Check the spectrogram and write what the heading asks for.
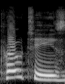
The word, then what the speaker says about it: protease: It looks like protease, doesn't it? It's protease.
